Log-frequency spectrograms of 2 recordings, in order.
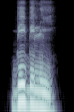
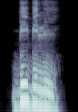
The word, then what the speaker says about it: bibili: that is bibili. Bibili. Bibili. Bibili is spelled as B-I-B-I-L-I.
